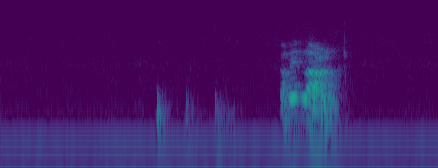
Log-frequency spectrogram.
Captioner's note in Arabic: نقرات على المفاصل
